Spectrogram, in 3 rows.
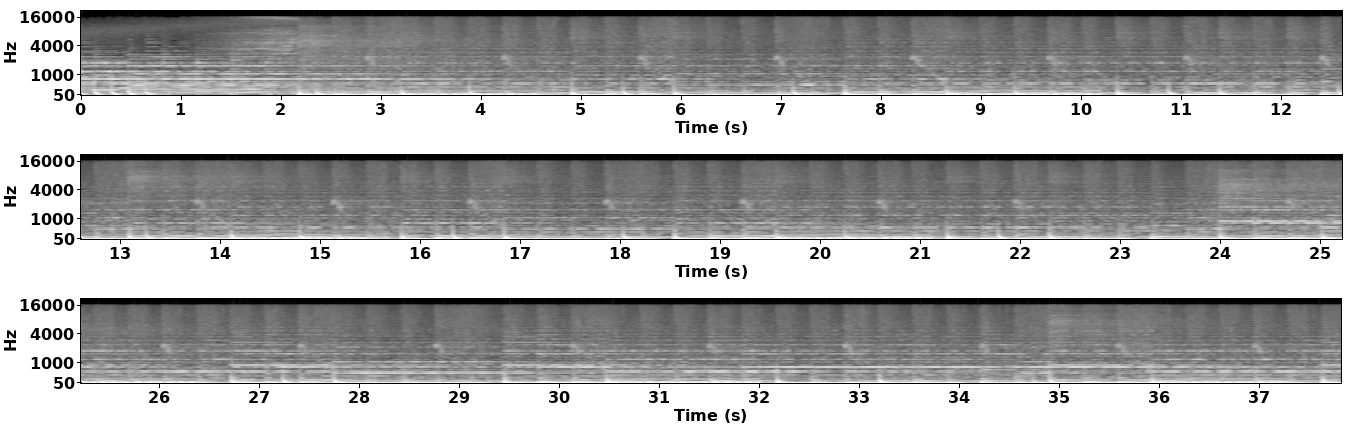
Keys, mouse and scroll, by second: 16.6 shift+click, 19.7 click, 24.4-25.1 scroll down 1, 25.4 shift+click, 28.5-29.1 alt+scroll down 1, 29.4 space, 29.6 click, 29.9 space, 30.4 click, 32.2 alt+scroll down 1, 32.9 space, 33.1 click, 33.4 space, 34.9 alt+scroll up 1, 36.1-37.5 scroll up 1.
